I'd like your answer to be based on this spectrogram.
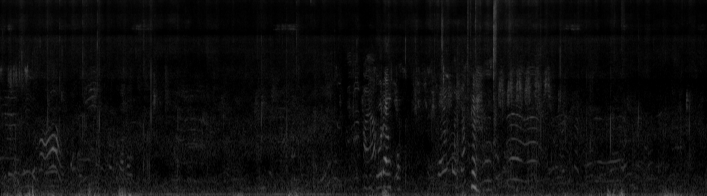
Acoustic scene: park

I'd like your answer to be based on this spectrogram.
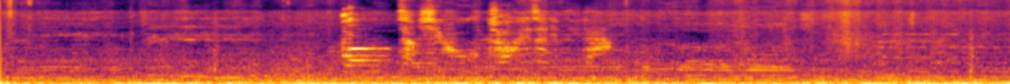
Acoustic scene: car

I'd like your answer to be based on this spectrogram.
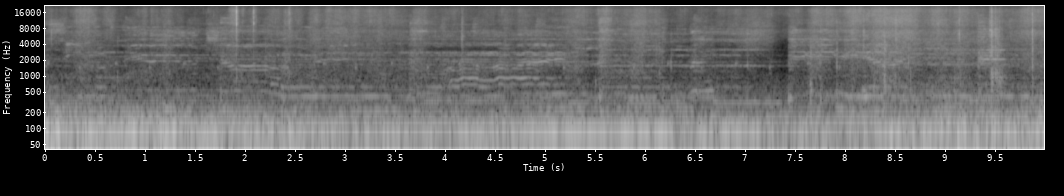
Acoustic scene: car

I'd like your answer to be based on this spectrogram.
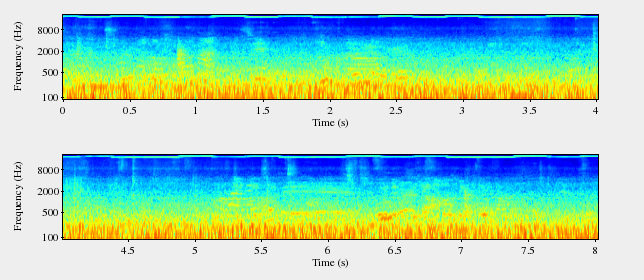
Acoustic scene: bus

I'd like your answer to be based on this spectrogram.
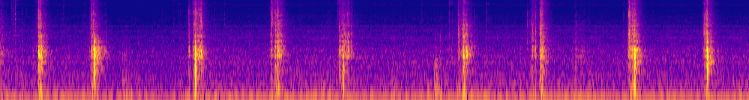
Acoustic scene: kitchen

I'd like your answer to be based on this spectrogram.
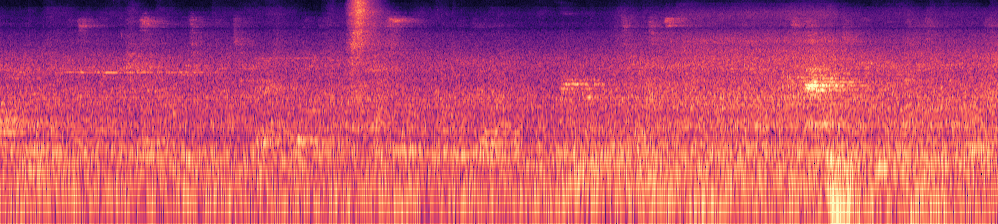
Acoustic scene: subway station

